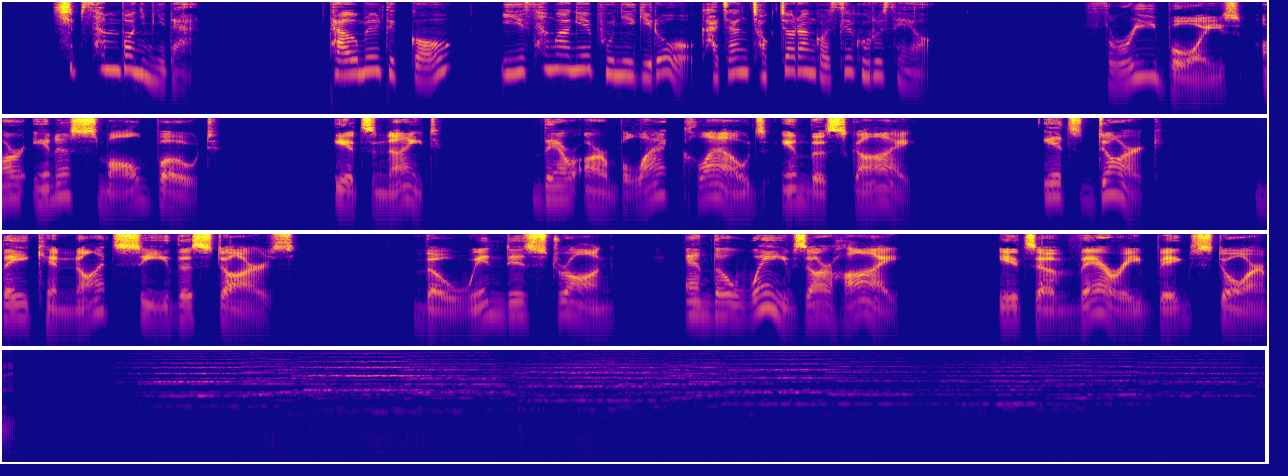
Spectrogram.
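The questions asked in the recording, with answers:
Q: 다음을 듣고 이 상황의 분위기로 가장 적절한 것을 고르세요.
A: 무섭고 위험한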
